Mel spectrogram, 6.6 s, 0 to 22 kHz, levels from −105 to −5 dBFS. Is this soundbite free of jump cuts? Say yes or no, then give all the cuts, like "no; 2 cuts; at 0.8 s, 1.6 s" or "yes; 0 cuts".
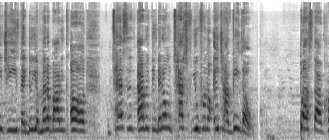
no; 1 cut; at 5.1 s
